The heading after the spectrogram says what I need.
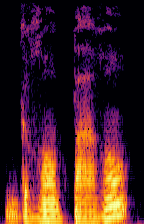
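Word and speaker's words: grands-parents: le grandpar le grandpar you don't pronounce this final s here grandpar okay so l grandfather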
